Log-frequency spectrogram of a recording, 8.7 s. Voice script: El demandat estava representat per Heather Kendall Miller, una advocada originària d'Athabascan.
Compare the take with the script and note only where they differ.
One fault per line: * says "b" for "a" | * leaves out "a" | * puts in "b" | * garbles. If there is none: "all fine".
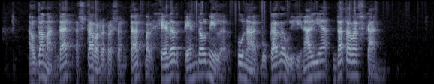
all fine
